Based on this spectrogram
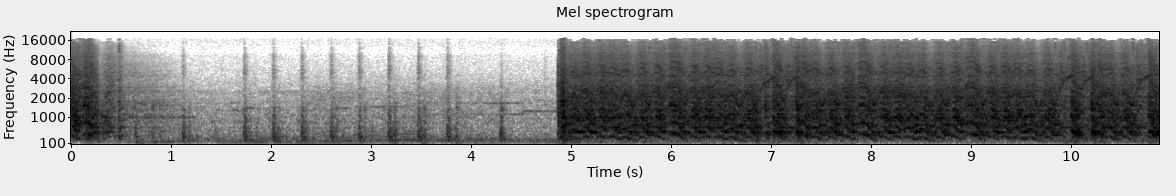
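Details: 2000 Ford F250 7.3 diesel, 208k miles, everything under the valve covers new except the injectors, new cam position sensor: slow, even cranking, about two beats a second, never fires; crank, no start, owner suspects injectors.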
